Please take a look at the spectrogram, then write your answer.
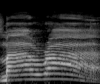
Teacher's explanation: the pronunciation of the vowel in the words like my and ride as a long a such as my ride. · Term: long ah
